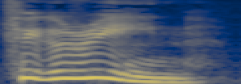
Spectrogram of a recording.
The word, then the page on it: figurine: British English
